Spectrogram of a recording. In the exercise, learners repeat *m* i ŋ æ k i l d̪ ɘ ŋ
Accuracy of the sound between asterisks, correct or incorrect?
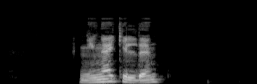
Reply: incorrect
